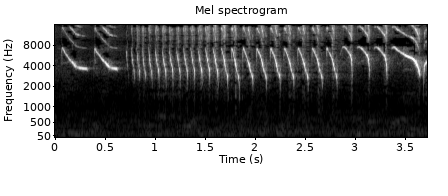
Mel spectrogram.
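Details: Canary song, played to get a silent caged bird singing again: rapid repeated chirps near 4–6k in a fast trill, opening with two sweeping descending whistles and ending in longer slurred downward notes.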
